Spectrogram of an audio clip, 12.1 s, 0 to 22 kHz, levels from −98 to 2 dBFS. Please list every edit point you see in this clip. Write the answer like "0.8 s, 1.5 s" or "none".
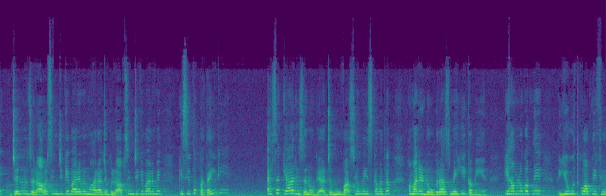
none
